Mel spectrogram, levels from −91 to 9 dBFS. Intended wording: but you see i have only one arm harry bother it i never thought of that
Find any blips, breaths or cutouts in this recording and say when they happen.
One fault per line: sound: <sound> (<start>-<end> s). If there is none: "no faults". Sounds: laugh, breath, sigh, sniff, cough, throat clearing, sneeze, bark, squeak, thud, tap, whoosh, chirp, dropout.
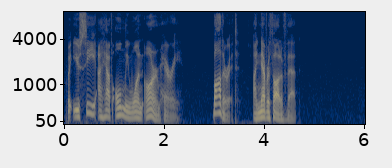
no faults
